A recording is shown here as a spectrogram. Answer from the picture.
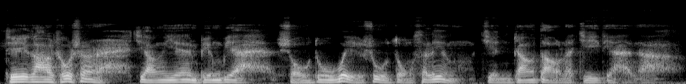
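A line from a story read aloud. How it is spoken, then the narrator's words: Sighing. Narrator (Chinese): 黄绍谷叹了一口气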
